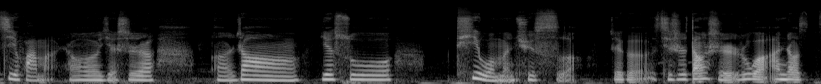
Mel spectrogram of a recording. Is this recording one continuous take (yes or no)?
yes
